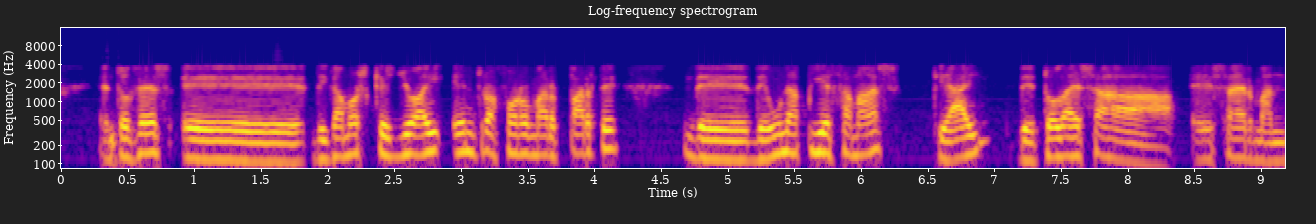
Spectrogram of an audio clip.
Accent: Tarragona, Catalonia, Spain; Claro, porque vivimos en diferentes ciudades. Claro, yo soy de Tarragona y la banda es de Castellón.

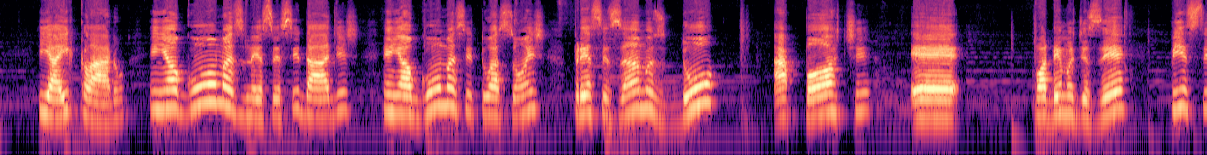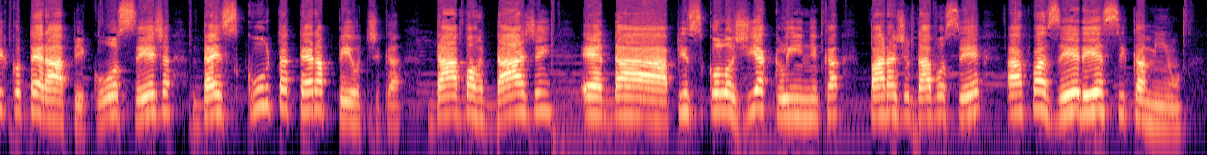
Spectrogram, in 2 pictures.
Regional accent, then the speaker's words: Santo Antônio de Jesus, Bahia, Brazil; Então, muito obrigado a você que aí de Santo Antônio de Jesus, minha terra amada, está em comunhão comigo.

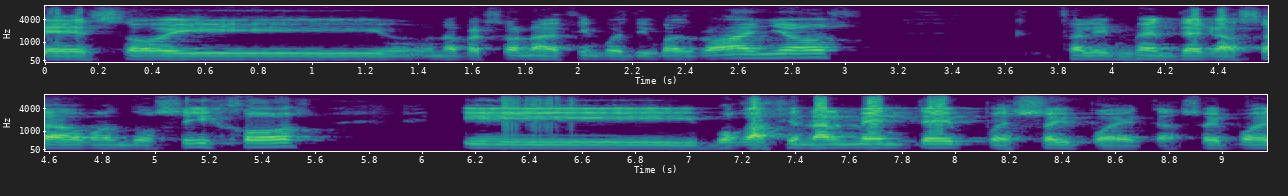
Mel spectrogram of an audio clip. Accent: Málaga, Andalusia, Spain; Soy originario de Málaga, aquí en Andalucía. Y me considero un amante de la vida, un amante de la belleza y otras veces pues soy poeta. Soy una persona de 54 años

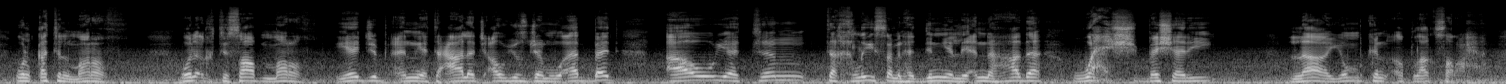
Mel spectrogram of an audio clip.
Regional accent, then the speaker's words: Kuwait; بعطيكم مثل بسيط عندنا في الكويت

